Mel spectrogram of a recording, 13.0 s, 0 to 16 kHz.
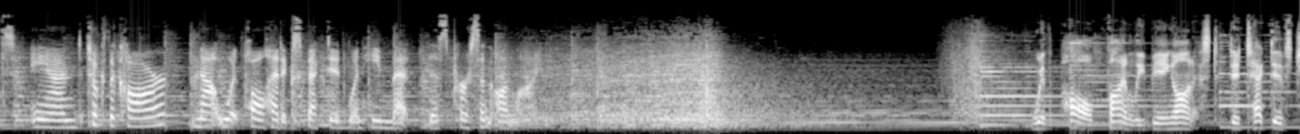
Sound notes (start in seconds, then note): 9.3 air whooshing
